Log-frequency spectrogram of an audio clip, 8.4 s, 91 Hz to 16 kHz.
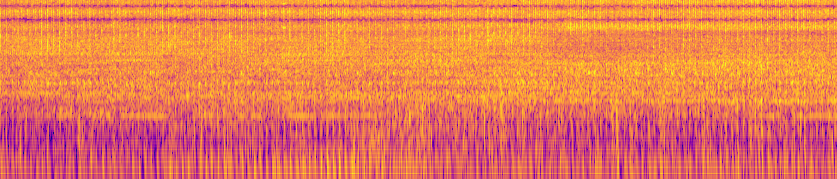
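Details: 1975 Bolens G14 tractor after fixing a drive belt that was thrown at engine shutdown: quiet, soft chugging idle that holds speed without stalling, surging or clunking; belts stay on after repeated tests, starts and runs normally.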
